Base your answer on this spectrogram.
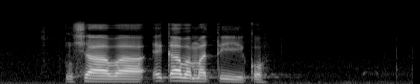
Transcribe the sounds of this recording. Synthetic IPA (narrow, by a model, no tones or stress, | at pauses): nʃaβaɛkaβamatʼiːkɔ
